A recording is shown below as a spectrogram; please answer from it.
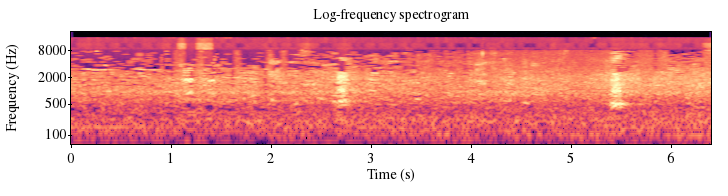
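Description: A dog barking three short times over steady background noise: once about a second in, once midway through, and loudest near the end.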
